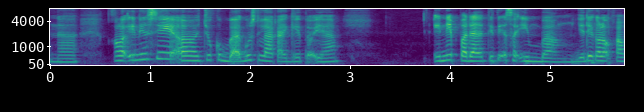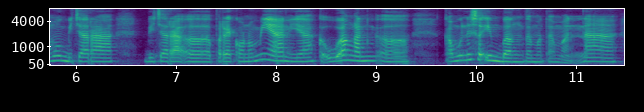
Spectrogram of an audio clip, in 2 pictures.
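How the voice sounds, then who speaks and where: A young woman giving a chatty tarot reading to viewers, repeating herself often with many fillers and tag questions. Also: on the high side. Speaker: tarot reader.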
